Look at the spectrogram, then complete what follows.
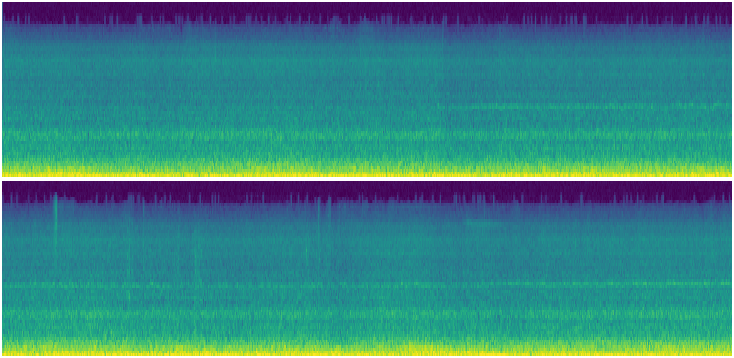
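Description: Steady low rumble of a car driving along: road, tyre and engine noise heard from the moving car.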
